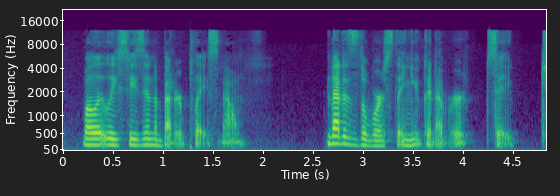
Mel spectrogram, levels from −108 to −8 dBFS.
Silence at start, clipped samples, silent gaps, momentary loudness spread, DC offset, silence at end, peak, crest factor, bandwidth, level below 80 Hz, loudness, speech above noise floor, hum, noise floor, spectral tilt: 0.2 s; under 0.1%; none; 13 LU; under 0.1%; 0 s; -2 dBFS; 26 dB; 13 kHz; -66 dBFS; -27 LUFS; 45 dB; none; -72 dBFS; -5 dB/octave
